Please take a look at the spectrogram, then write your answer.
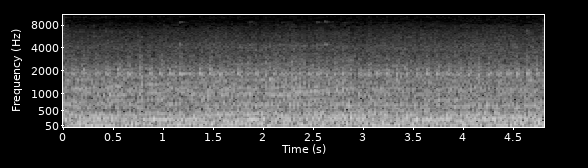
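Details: Diesel bus engine (First Manchester Dennis Arrow, fleet 31923, P423PVW) at idle, loud thrash with a steady heavy knock running through it; engine knocking, cause not identified.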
